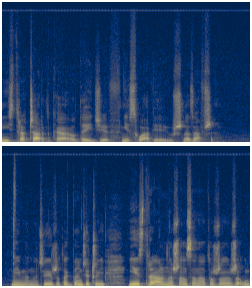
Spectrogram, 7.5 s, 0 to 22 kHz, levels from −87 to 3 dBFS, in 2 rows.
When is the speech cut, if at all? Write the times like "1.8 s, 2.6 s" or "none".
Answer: none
